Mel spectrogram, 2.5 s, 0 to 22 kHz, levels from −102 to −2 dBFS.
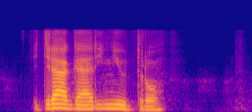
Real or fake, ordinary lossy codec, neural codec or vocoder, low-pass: fake; Opus, 64 kbps; codec, 16 kHz, 0.3 kbps, FocalCodec; 7.2 kHz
